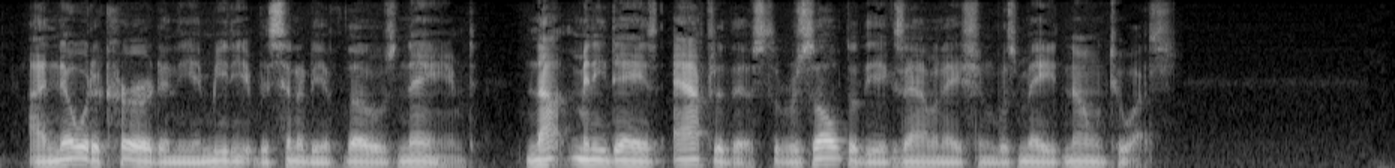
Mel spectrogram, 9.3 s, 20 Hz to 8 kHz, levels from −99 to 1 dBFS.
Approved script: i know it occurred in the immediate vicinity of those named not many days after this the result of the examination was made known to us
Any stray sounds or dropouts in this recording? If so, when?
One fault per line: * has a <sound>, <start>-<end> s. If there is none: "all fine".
all fine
